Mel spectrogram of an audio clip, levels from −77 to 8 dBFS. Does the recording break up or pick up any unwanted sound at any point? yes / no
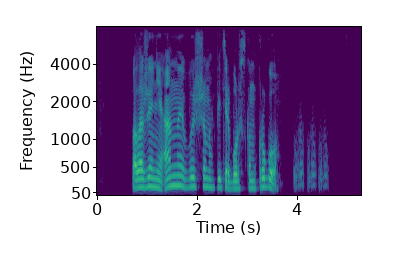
yes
